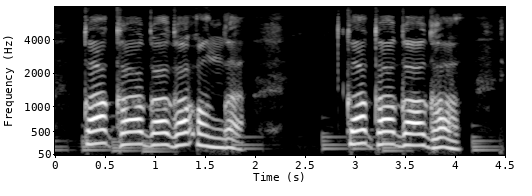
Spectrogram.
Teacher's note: घ का उच्चारण स्थान कंठ से होता है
